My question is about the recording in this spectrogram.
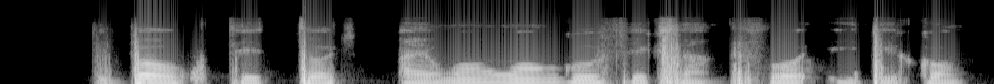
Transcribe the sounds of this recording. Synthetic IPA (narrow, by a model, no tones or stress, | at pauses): d̥ibɔbd̥etʰɔt͡ʃ | aɪwɔ̃nwɔ̃nɡofiksãmbifɔidḛkɔ̃m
